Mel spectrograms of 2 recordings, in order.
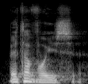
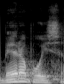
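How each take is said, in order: First: The middle consonant is a clear t sound. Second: The middle consonant is a flapped, r-like sound.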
